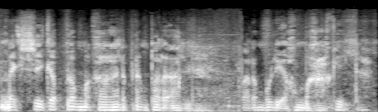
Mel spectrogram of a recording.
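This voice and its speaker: A man playing a sorrowful, grateful husband in a Filipino radio drama, gentle and downcast. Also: low-pitched, fairly even intonation, brisk, noisy background, natural voice.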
